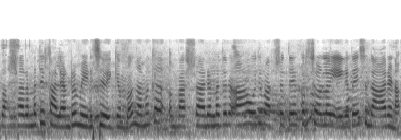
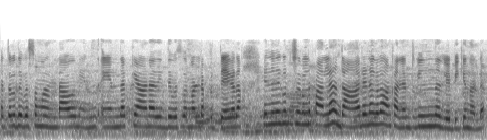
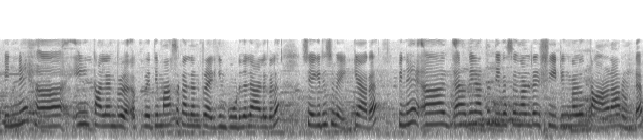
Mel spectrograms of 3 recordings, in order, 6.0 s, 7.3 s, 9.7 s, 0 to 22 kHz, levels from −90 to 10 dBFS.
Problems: constant background noise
